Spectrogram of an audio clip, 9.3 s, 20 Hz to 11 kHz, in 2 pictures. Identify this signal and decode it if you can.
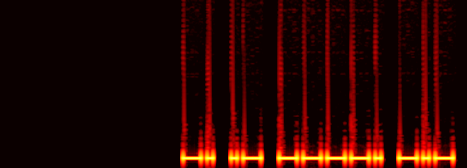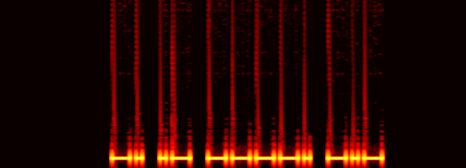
Morse code, heard as a keyed tone, about 21 wpm, 700 Hz. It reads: NA9K NA9K
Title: USA Call Signs - 4 Characters - Repeated 2x - 20wpm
